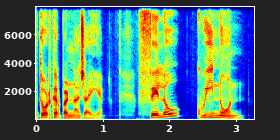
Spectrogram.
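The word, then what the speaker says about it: phylloquinone: सर, ये जो vitamin के का वैज्ञानिक नाम है फाइलोक्विनोन, इसका सही उच्चारण फिर से दोहरा सकते हैं क्या? हाँ बिल्कुल, इसे टुकड़ों में तोड़कर पढ़ना चाहिए। फिलोक्विनोन। फिलोक्विनोन।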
